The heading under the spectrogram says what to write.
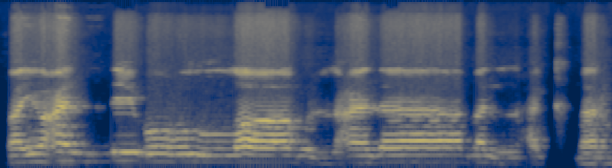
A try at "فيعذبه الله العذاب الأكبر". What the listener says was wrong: Ya, za-nya kepanjangan sedikit aja ya.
